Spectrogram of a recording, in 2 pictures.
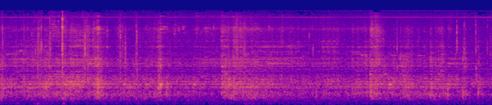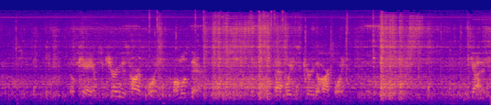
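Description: Gunfire rattles from a video game.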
